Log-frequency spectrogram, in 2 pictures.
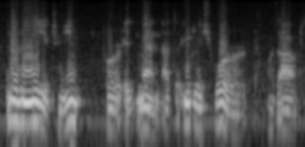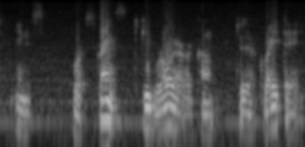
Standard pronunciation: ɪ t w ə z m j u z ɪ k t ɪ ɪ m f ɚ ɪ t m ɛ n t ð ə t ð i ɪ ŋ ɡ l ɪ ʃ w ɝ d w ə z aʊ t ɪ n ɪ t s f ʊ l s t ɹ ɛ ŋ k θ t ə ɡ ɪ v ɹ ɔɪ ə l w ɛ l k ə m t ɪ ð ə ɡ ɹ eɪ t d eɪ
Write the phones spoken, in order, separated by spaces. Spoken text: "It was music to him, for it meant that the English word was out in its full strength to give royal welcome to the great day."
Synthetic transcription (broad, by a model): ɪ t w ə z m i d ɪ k t ɪ ɪ m f ɚ ɪ t m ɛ n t ð ə t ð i ɪ ŋ ɡ l ɪ ʃ w ɝ d w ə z aʊ t ɪ n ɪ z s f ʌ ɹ s t ɹ ɛ ŋ k θ t ə ɡ ɪ v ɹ ɔɪ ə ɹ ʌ k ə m t ɪ ð ə ɡ ɹ eɪ t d eɪ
